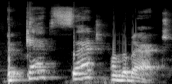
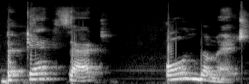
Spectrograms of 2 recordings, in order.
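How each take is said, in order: First: There is no pause before the word on. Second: There is a pause before the word on. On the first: The speaker calls it right. "তাহলে আমরা কিভাবে practice করব?" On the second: The speaker calls it wrong. "কখনোই এটাকে এরকম ভাবে বলবো না ... অনের আগে আমরা কোনো গ্যাপ নেবো না"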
